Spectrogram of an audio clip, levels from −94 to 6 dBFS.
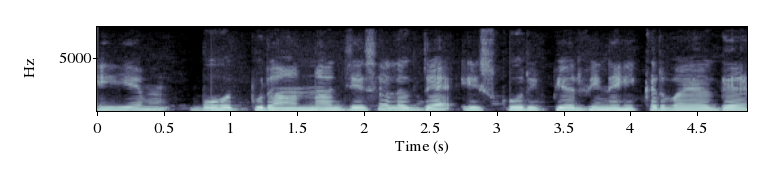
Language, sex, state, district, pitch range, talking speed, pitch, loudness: Hindi, female, Bihar, Jahanabad, 185-200 Hz, 160 wpm, 190 Hz, -18 LUFS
